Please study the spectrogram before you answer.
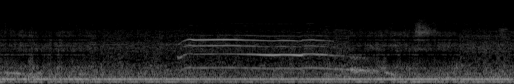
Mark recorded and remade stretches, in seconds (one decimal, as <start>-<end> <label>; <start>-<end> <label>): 0.0-0.9 remade; 0.9-3.5 recorded; 3.5-4.6 remade; 4.6-5.1 recorded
